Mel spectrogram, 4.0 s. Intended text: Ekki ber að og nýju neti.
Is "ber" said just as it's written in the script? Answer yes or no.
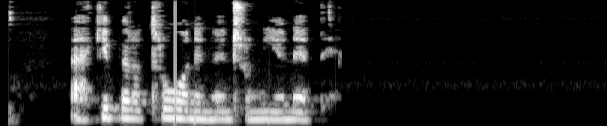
yes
